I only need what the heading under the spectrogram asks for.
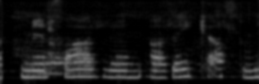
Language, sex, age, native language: Icelandic, female, 11, Icelandic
